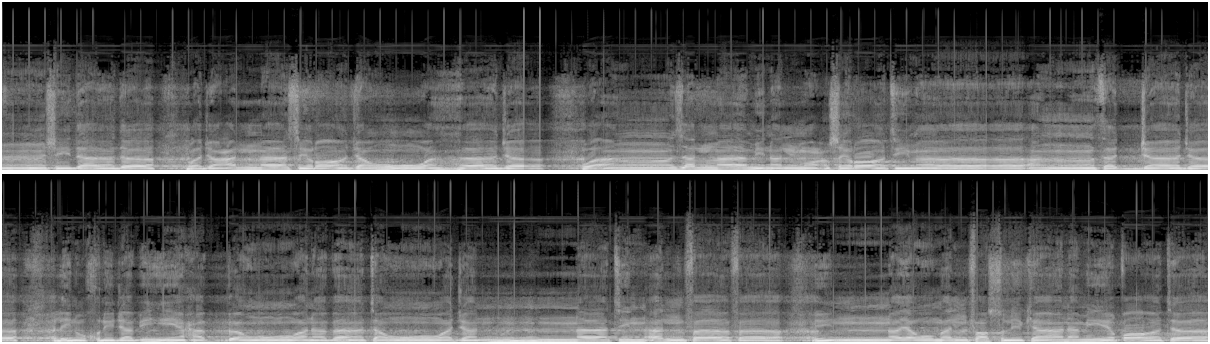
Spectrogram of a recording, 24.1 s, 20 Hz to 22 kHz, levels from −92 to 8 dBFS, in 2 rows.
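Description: Gain pumping runs through the whole clip: the gain ducks by about 10 dB under each loud sound, likely from gain set far too high with a fast limiter clamping it. On the waveform the envelope looks flattened, with the quiet stretches rising between peaks.

Word clock ticks run from 0.11 s to 24.04 s, recurring at a steady rate of about one every 0.15 s with uneven strength. An unlocked receiving clock, off by very roughly 150 ppm, drops or repeats one sample at each slip. These show as thin vertical lines across the spectrogram and as short spikes on the waveform.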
